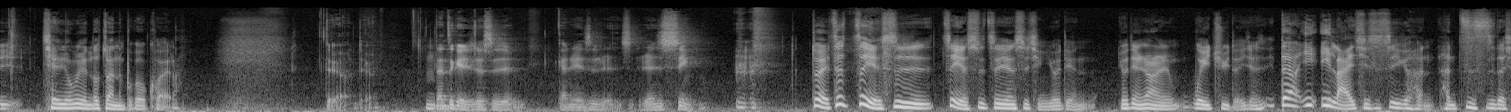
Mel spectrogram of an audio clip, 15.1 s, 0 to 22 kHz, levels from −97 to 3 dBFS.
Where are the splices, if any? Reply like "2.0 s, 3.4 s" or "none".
none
